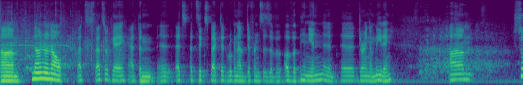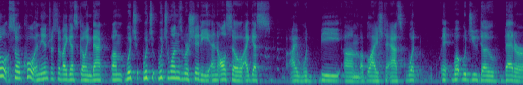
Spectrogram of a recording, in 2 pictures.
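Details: Male stand-up comedian who stutters, speaking live on stage during crowd work; he says noises in his ear while talking trigger his stuttering again; stuttering.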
